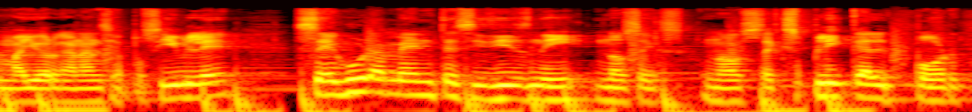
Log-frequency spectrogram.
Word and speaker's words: Disney: Tal vez, puede ser, que si se hace mucho ruido, pues Disney, o Disney, como realmente se pronuncia, em, decida cambiar la producción o, o, a la actriz.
